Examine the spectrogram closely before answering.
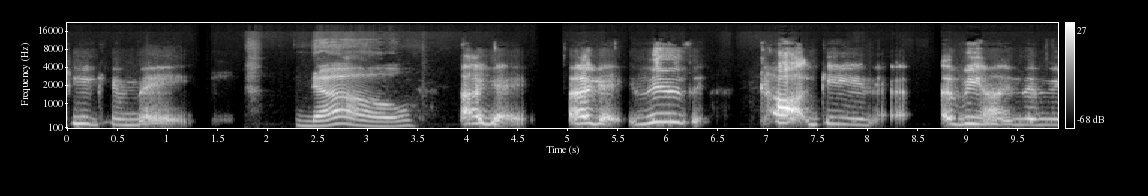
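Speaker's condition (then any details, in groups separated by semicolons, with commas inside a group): Cerebral palsy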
